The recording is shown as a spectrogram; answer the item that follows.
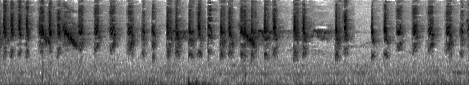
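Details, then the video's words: A master-sound recording of fighting Eurasian tree sparrows for training magpie robins: clusters of sharp high chirps in quick bursts, separated by short silences, some notes sliding downward. "Burung Gereja Tarung Gacor Passer Montanus passeridae Eurasian Tree Sparrow erasia suara masteran"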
